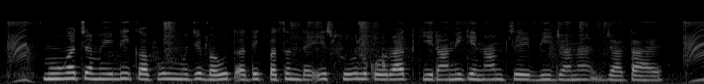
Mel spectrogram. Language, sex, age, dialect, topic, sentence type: Hindi, female, 18-24, Kanauji Braj Bhasha, agriculture, statement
